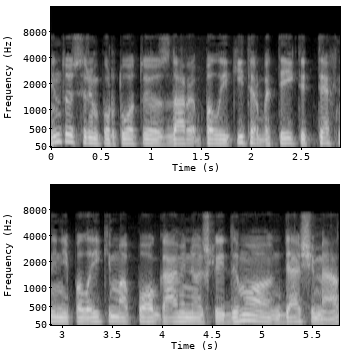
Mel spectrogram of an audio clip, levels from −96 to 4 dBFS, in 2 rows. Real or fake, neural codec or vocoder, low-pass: real; none; 7.2 kHz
